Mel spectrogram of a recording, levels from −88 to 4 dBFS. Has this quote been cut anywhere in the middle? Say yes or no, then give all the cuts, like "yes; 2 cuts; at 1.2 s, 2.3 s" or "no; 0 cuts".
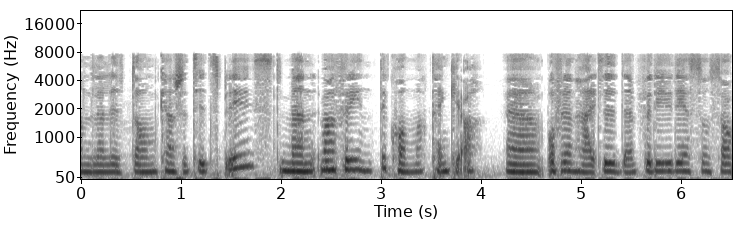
yes; 4 cuts; at 2.4 s, 3.4 s, 4.8 s, 5.1 s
